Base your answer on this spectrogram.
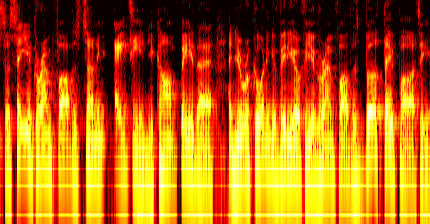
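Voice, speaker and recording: Delivered at a very fast pace with hardly any pauses, the voice keeps an animated tone, ordinary pitch variation and very even loudness. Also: man. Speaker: presenting coach. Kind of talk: tutorial. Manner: animated, high energy.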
